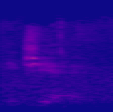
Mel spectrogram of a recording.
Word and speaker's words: petechiae: These people get a whole bunch of tiny little bruises, which we call petechiae. Did I say that right? Petechiae. That word there. Tiny, tiny little bruises all over the place. You get little speckly bruises. Petechiae, thank you.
